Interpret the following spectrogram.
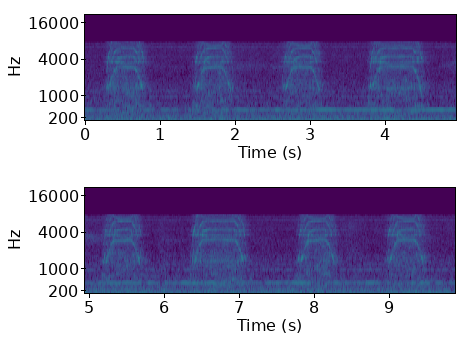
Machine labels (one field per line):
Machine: slide rail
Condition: normal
